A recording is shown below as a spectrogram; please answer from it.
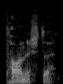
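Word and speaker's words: Tánaiste: Yes, that that's tarnish.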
